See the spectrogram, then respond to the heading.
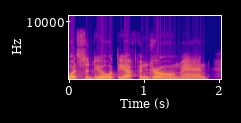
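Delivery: put-on rude tone with an attitude. Retelling how an angry stranger confronted him: imitating someone with an attitude. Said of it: "he starts with an attitude".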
